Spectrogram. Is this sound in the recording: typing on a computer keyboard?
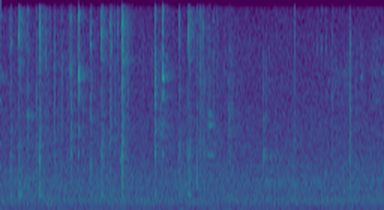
yes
